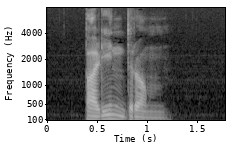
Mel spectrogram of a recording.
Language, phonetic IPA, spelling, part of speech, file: Polish, [paˈlʲĩndrɔ̃m], palindrom, noun, Pl-palindrom.ogg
